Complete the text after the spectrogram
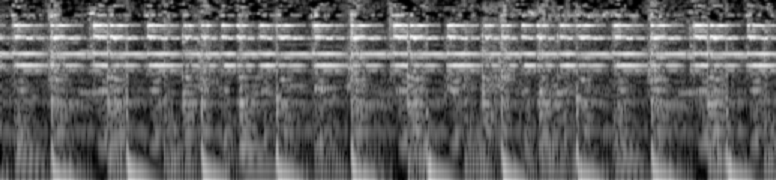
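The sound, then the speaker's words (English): A bell rings out repeatedly in a steady, quick rhythm, its bright metallic tones hanging in the air over a deep, regular thumping pulse. It is loud, with no one talking. “Ring the bell.”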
